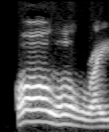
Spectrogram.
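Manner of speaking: loud, gruff, grudging tone. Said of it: "She was very gruff".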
